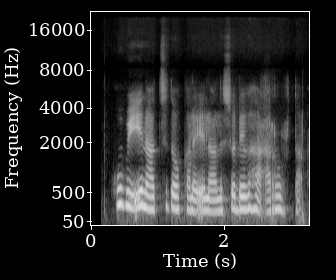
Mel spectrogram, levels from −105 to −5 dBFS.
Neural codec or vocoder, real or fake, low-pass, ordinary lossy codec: none; real; 19.8 kHz; none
